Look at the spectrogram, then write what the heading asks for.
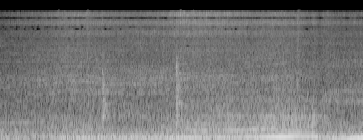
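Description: Car engine pulling away close by, its note climbing in pitch and loudness over a couple of seconds, then dropping suddenly and settling into a steady note near the end.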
